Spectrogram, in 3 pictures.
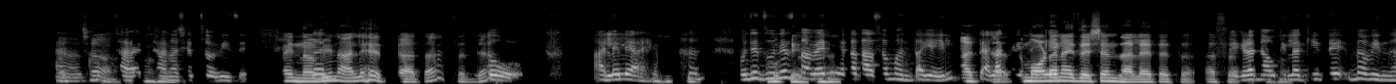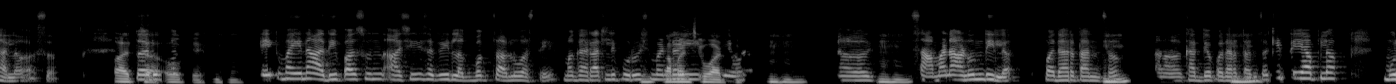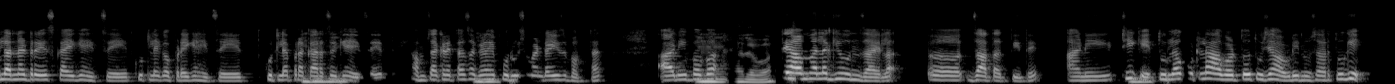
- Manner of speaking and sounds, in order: other background noise; laughing while speaking: "आले आहेत का आता"; in English: "मॉडर्नायझेशन"
- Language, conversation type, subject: Marathi, podcast, घरातील कामे कुटुंबातील सदस्यांमध्ये वाटून देताना तुम्ही व्यवस्था कशी करता?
